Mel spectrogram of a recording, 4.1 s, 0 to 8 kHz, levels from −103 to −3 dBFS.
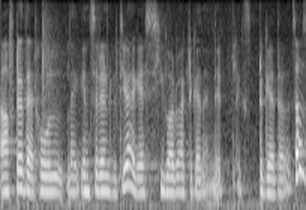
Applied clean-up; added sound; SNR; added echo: none; none; none; none.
